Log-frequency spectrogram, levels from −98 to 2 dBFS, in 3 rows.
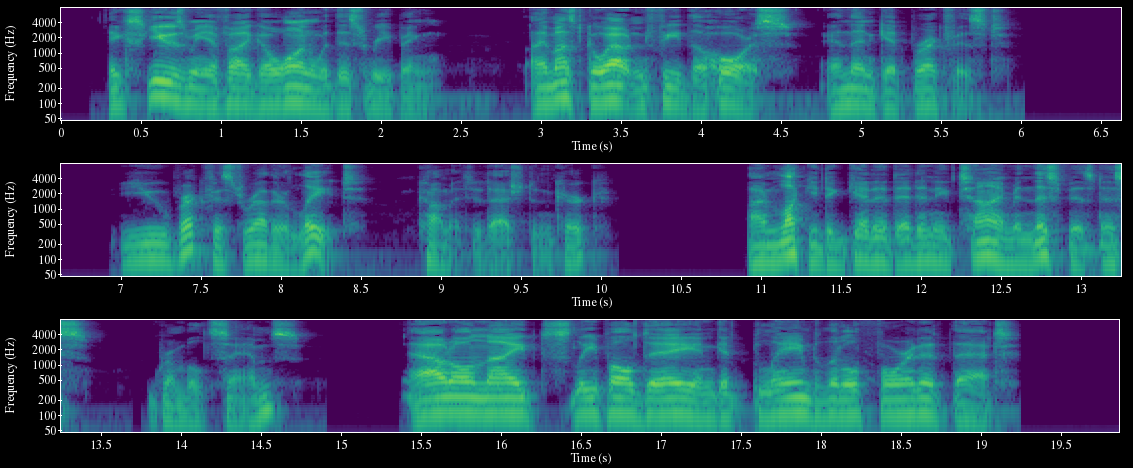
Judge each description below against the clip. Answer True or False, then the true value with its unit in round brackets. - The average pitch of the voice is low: True (105 Hz)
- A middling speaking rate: True (165 wpm)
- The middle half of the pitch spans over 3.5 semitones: False (2.9 semitones)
